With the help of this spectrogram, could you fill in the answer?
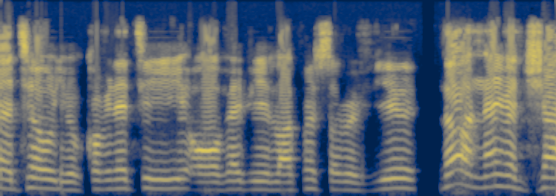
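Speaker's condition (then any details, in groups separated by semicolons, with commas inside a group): Cerebral palsy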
